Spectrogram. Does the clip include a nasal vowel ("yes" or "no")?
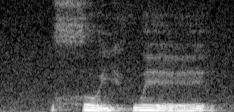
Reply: no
